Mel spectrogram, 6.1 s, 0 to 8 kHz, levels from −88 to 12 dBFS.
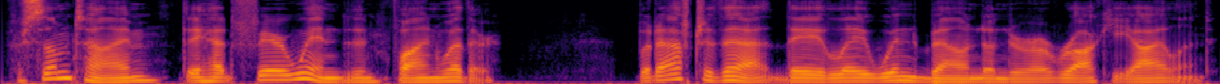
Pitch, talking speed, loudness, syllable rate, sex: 125 Hz, 205 wpm, -17 LUFS, 4.9 syllables/s, male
